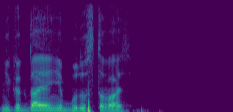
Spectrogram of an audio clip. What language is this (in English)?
Russian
